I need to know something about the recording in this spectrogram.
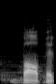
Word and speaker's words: Ball x Pit: not spy cross family it's not spy x family it's spy family or hunter hunter and I think ball pit is another example of the x is silent and in those titles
